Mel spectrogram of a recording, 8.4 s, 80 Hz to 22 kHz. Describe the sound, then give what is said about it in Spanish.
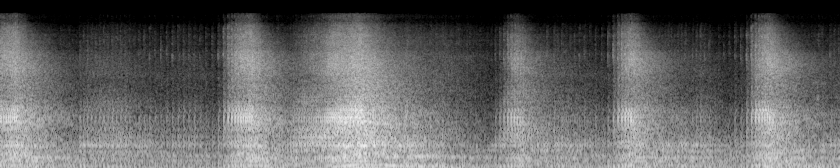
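A student-built prototype motorcycle from the UMH Racing Team, nine engineering students at Miguel Hernández University, entered in the international MotoStudent competition, idles with a steady rumble, then revs up sharply several times in quick bursts, each rev rising and falling, loud with no one speaking. “Así suena la motocicleta con la que el UMH Racing Team, formado por 9 alumnos de ingeniería de la Universidad Miguel Hernández, va a concursar en el certamen Moto Student.”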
